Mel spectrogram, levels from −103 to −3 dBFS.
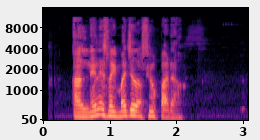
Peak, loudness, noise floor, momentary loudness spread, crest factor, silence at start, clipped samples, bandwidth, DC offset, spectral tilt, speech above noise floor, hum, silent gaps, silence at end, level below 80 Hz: -10 dBFS; -26 LUFS; -74 dBFS; 9 LU; 18 dB; 0.45 s; under 0.1%; 11.5 kHz; under 0.1%; -6 dB/octave; 49 dB; none; none; 1 s; -70 dBFS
